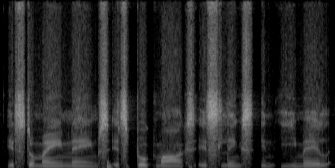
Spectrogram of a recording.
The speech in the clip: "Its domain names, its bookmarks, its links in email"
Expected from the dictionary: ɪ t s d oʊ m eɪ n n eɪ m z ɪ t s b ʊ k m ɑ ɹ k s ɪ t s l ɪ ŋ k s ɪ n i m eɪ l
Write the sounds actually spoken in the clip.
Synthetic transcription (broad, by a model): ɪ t s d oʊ m eɪ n n eɪ m s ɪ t s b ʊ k m ɑ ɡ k s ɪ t s l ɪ ŋ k s ɪ n i m eɪ l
